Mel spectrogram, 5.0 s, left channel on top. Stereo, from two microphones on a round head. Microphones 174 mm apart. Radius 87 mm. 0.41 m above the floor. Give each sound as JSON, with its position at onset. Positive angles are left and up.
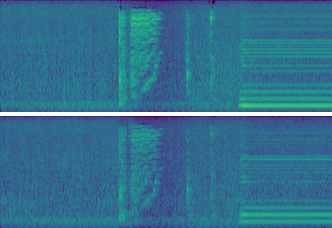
{"t": 1.8, "sound": "a squeak", "side_deg": 70, "distance_m": 0.7}
{"t": 3.6, "sound": "a phone buzzing", "side_deg": 30, "distance_m": 0.7}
